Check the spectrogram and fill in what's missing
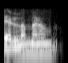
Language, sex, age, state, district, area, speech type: Malayalam, male, 30-45, Kerala, Idukki, rural, conversation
